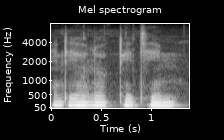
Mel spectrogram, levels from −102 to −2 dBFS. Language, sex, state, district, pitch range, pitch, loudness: Bengali, male, West Bengal, Cooch Behar, 110-120 Hz, 115 Hz, -14 LUFS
